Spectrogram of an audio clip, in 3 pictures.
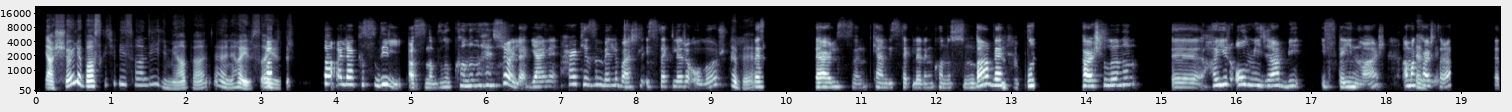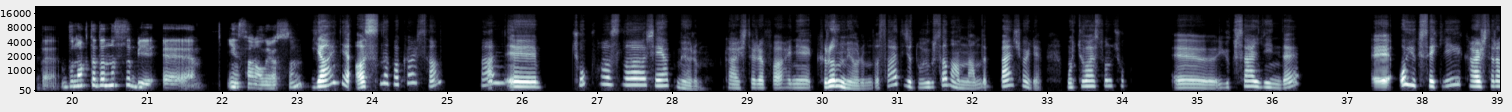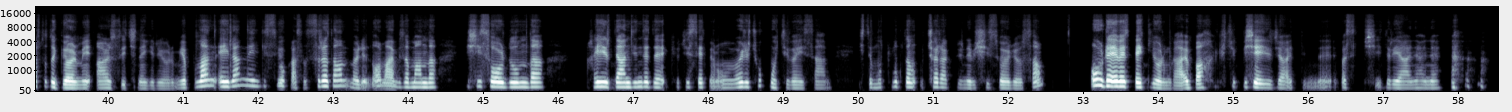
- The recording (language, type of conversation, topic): Turkish, podcast, Açıkça “hayır” demek sana zor geliyor mu?
- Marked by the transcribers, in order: other background noise; unintelligible speech; tapping; chuckle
